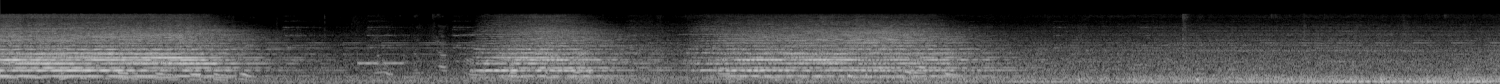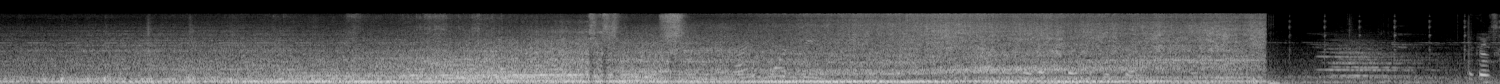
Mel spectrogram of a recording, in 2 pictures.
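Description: Caltrain commuter train's horn sounding three blasts: a long one at the start, then two of about two seconds each, about five and seven seconds in. The train then rumbles steadily past as it pulls out, wheels on rail and locomotive engine growing louder toward the end before the sound cuts off abruptly.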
